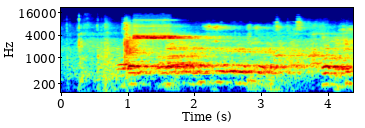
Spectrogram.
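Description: Spectators shout and cheer.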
